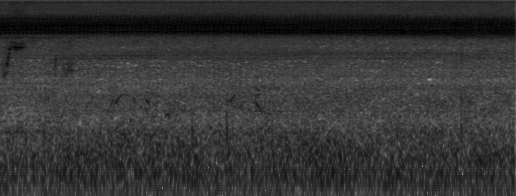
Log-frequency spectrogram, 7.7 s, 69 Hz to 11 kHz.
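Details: Intense, level cicada buzz at Showa Kinen Park, Tokyo, 2020, during a mantis attack on a cicada; the high hiss continues without pause, with faint thin whistles at the very start.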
